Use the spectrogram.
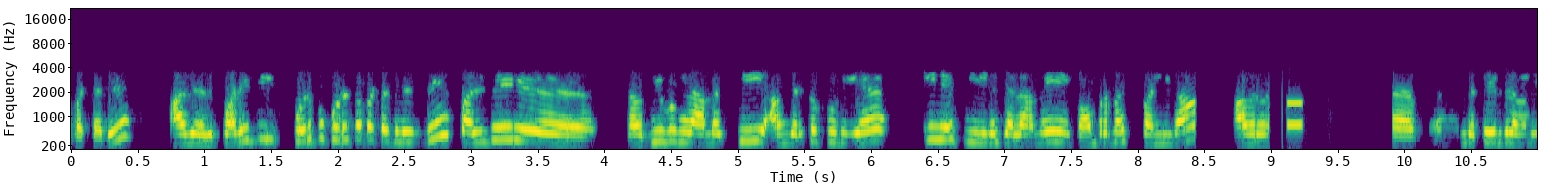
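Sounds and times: two-tone beep: 0:09.0 - 0:09.3.

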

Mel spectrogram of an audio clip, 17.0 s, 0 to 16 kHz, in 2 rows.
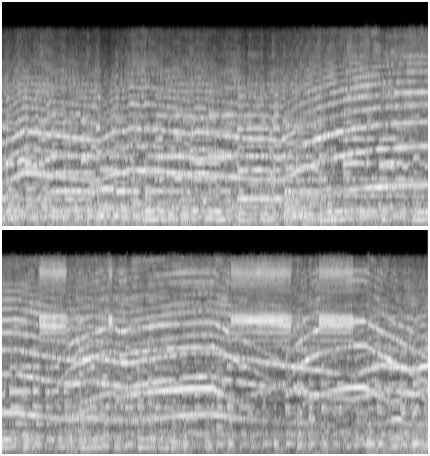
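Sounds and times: siren wailing: 0:00.0 - 0:17.0
trad jazz band playing: 0:00.3 - 0:17.0.

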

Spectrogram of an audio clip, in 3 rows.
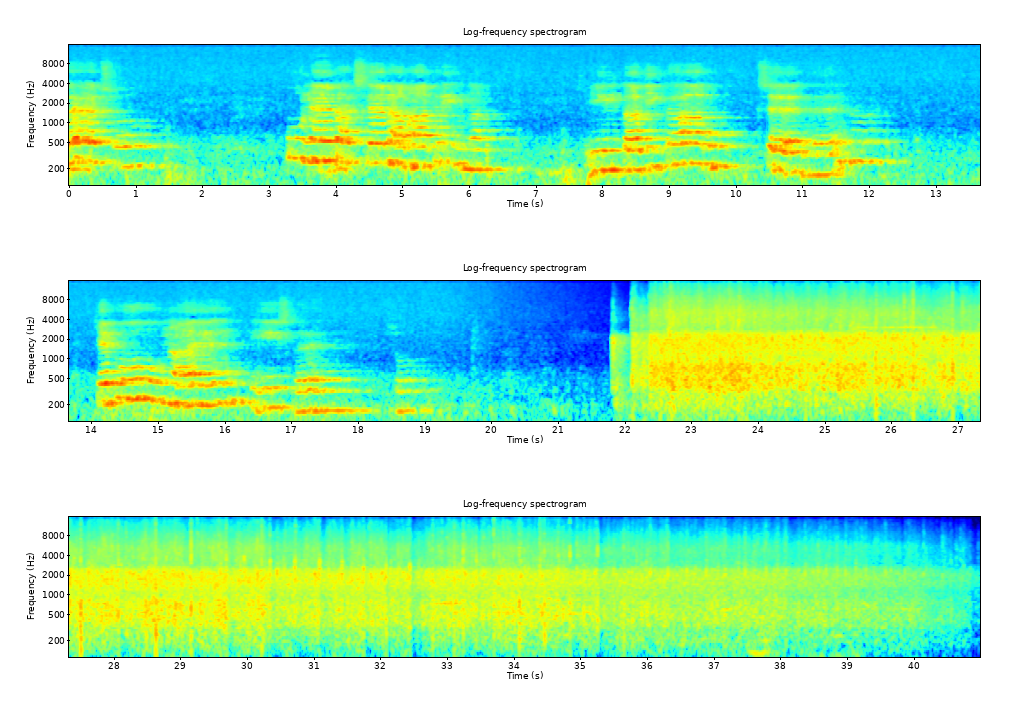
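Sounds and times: audience applauding: 0:21.8 - 0:41.0.

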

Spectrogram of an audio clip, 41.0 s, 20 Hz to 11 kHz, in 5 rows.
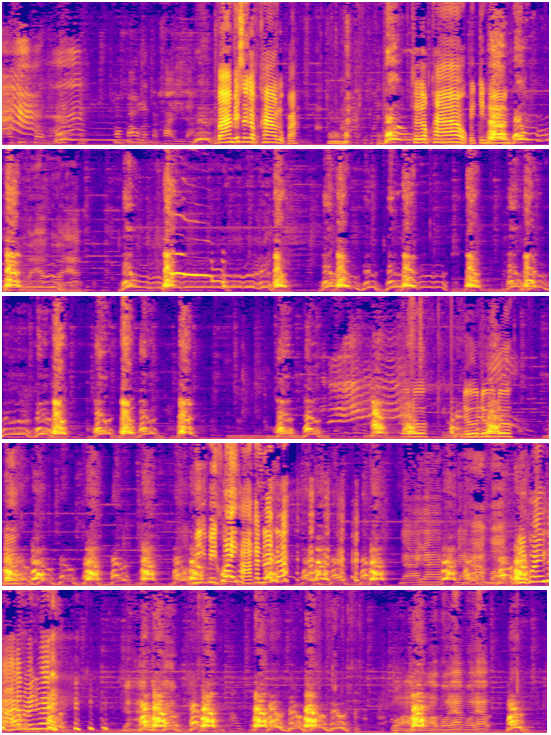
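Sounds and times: dog barking: 0:02.8 - 0:03.3, 0:05.1 - 0:06.3, 0:07.2 - 0:08.9, 0:10.0 - 0:19.4, 0:20.5 - 0:21.3, 0:21.9 - 0:28.0, 0:28.8 - 0:30.5, 0:31.2 - 0:32.8, 0:33.4 - 0:33.9, 0:34.8 - 0:39.4, 0:40.4 - 0:40.9.

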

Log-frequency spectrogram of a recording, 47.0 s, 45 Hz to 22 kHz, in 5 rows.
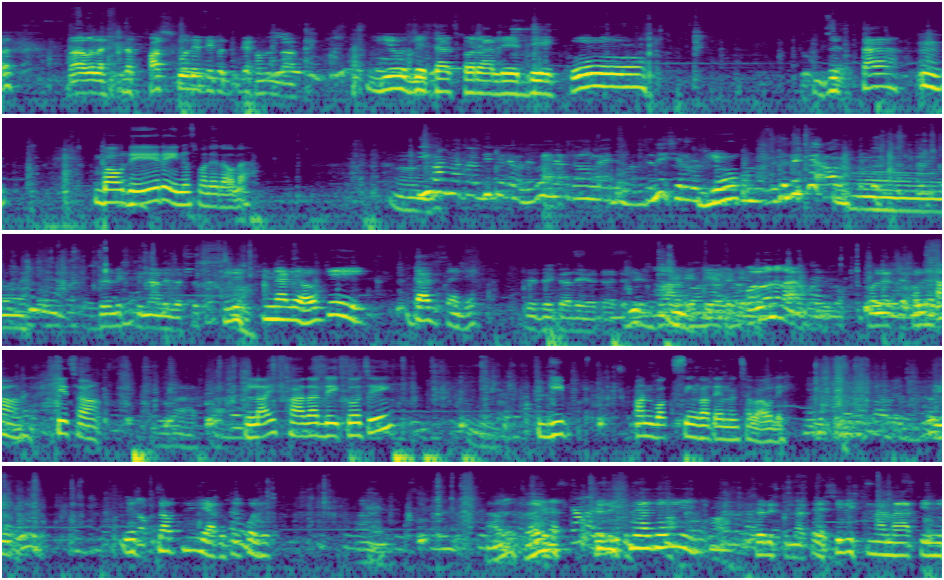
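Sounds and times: bag rustling: 0:25.0 - 0:47.0.

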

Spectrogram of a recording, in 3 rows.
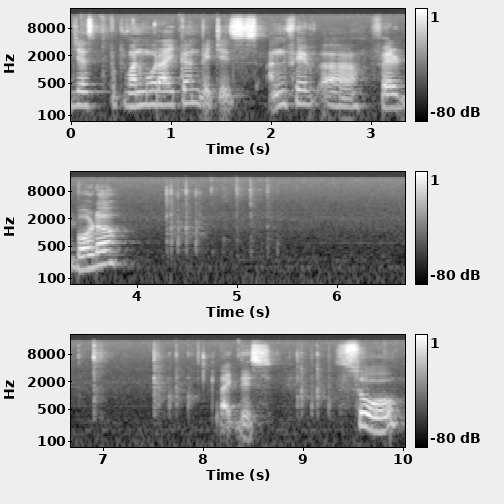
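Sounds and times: faint keyboard typing: 0:04.2 - 0:05.5, 0:06.7 - 0:08.2, 0:08.8 - 0:09.5.

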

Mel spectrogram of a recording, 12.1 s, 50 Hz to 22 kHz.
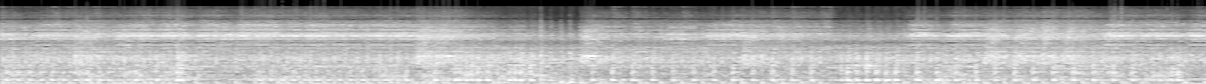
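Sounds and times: distorted guitar: 0:00.0 - 0:12.0
fast drumming on drum kit: 0:00.0 - 0:12.0.

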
